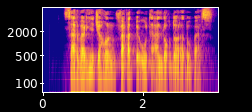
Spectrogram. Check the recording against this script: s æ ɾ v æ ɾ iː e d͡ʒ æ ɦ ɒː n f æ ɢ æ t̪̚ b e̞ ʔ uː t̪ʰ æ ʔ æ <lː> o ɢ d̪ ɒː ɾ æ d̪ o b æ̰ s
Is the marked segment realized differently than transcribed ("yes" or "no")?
no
